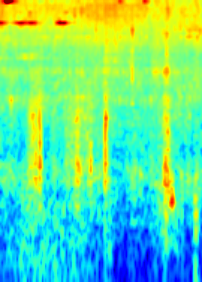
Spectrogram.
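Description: Mountain bike rolling down a forest trail: tyres crackling over the dirt and leaf litter, with scattered knocks and rattles from the bike, the sharpest near the end.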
